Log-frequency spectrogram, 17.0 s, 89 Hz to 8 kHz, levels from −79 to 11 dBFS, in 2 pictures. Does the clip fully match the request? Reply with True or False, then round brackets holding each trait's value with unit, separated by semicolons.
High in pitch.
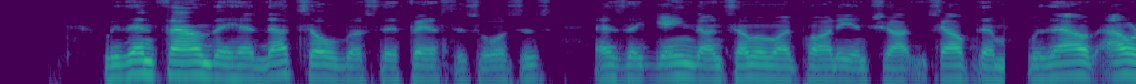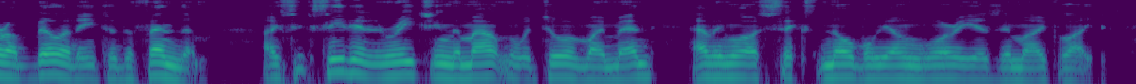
False (125 Hz)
